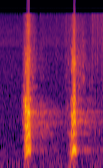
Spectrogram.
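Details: Max, a German Shepherd dog, playing in water and running around, gives two loud, sharp barks about a second apart over near silence.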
